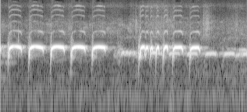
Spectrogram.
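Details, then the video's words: Female local zebra dove, described as having a sharp, sighing voice and used as a lure call that other doves answer. Rapid bursts of short, clipped notes, about four per second, in two runs with a brief pause between. "PERKUTUT BETINA SUARA PEDAS SEKALI MENDESAH PERKUTUT SETERAS NYAHUT SEMUA"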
